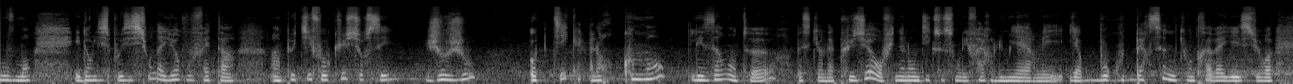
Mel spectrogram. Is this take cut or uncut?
uncut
